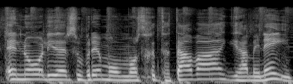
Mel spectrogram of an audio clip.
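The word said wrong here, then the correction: Mojtaba Khamenei: dice... ¿Eh? Mojtaba Yamenei. No. Me dijiste que era así, ¿no? – Sí, pero lo he dicho tan mal.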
